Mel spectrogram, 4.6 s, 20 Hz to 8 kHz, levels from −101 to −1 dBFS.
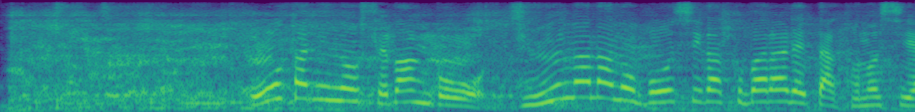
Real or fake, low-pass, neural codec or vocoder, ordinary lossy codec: fake; 7.2 kHz; codec, 24 kHz, 3.1 kbps, DualCodec; none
